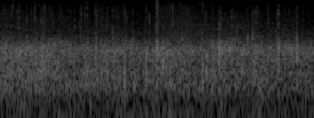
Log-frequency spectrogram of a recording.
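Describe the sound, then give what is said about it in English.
A church audience applauds its volunteers steadily, a dense, even patter of many hands clapping at once with no break and no voices standing out. “Could we give them a round of applause, please?”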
